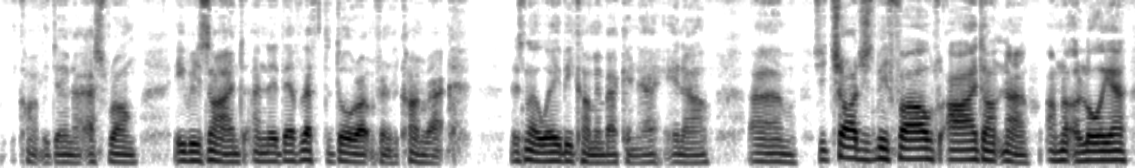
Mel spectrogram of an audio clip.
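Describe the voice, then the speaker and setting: Man, fifties, British accent, blunt, foul-mouthed, repetitive vlog rant. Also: on the low side. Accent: British English. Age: 50s. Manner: blunt, repetitive, swears a lot, says mate. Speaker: vlogger.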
